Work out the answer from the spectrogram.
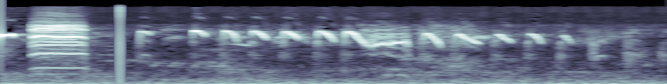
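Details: Munia song said to hold special bird-sound imitations learned in keeping: after a harsh buzzy burst and a sharp click, a fast run of high thin slurred notes, about six per second, rising and falling.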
